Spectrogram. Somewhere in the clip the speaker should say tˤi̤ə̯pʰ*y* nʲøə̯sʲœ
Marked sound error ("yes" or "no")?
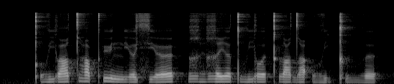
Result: no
